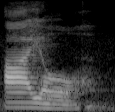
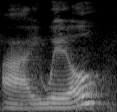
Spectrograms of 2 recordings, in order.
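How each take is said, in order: First: One contracted syllable, will reduced. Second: Two full words, will fully pronounced. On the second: "long form"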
